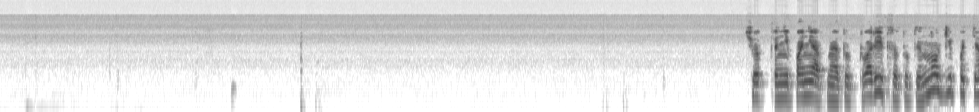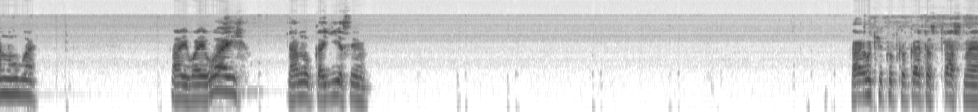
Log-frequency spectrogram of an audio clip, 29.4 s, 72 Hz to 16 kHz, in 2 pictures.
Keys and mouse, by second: 2.0 space, 2.1-3.5 middle drag, 4.9 space, 9.3 space, 10.1-12.0 middle drag, 13.5-15.0 shift+middle drag, 15.3 shift+middle click, 15.8-17.1 middle drag, 21.6 click, 23.8 click, 25.0 click, 25.6-26.8 middle drag, 27.4 shift+middle click, 28.0 middle click.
